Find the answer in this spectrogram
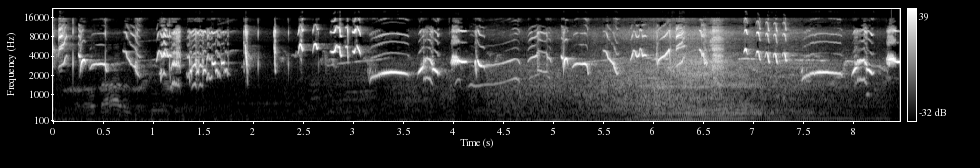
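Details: White-rumped shama in agitated fighting song meant to provoke other shamas: rapid varied phrases of high whistles, sharp chips and rising slurred notes, turning to a busier, denser stretch with a soft background hiss.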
